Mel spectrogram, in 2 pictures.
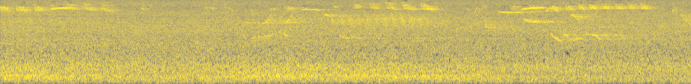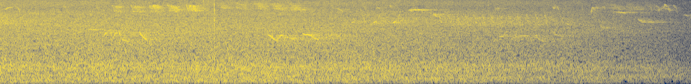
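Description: Goldcrests calling: short, very high, thin notes repeated at irregular intervals over a faint, steady background hiss of woodland air. The sound fades out near the end.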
